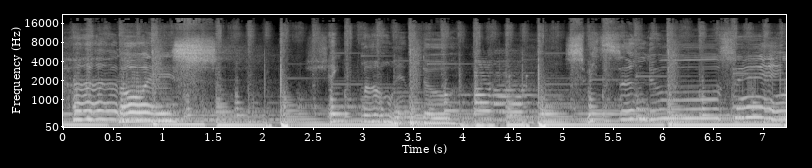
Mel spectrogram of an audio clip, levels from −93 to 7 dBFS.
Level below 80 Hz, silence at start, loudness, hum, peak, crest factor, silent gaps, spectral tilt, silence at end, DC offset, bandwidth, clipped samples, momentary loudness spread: -22 dBFS; 0 s; -14 LUFS; none; -2 dBFS; 10 dB; none; -5.5 dB/octave; 0 s; under 0.1%; 20 kHz; under 0.1%; 5 LU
